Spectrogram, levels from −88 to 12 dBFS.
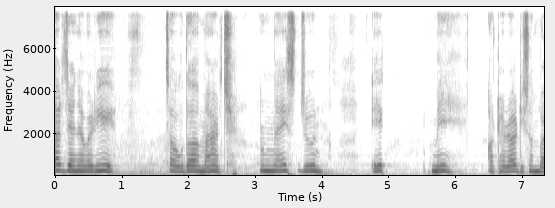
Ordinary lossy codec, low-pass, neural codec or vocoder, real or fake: none; none; codec, 16 kHz, 16 kbps, FunCodec, trained on LibriTTS, 50 frames a second; fake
